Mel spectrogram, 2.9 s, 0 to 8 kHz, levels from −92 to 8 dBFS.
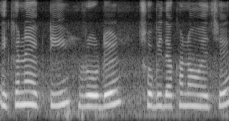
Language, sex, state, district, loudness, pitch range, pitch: Bengali, female, West Bengal, Kolkata, -13 LUFS, 260-290 Hz, 270 Hz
